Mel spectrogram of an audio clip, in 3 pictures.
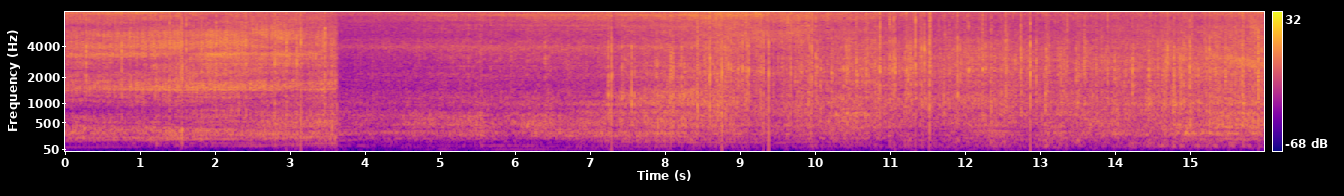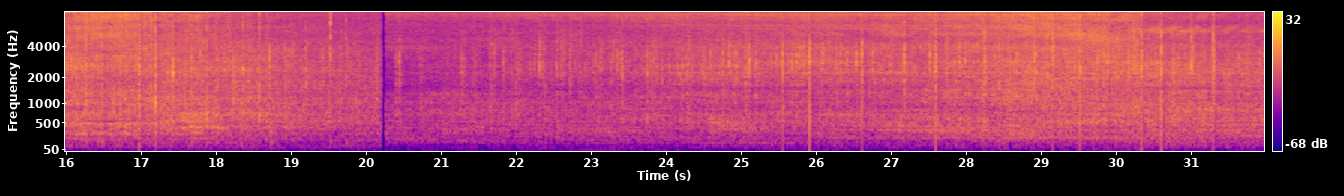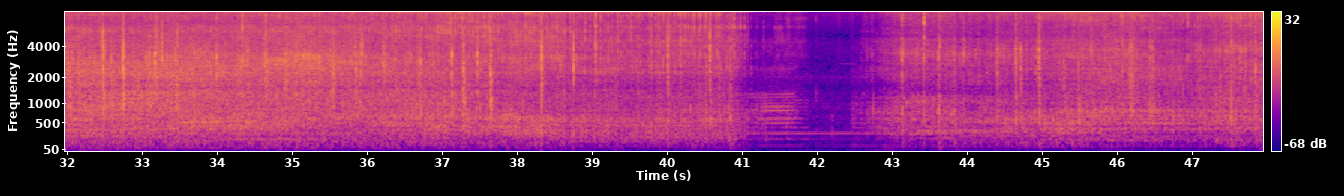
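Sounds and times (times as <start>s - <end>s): model train wheels rattling: 5.3s - 41.2s, 42.6s - 47.9s
electric motor hum: 20.8s - 47.9s.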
